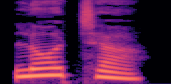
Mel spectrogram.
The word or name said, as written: ಲೊಚ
